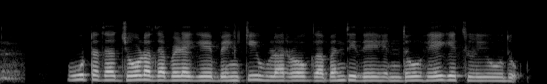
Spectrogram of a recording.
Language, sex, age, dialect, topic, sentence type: Kannada, female, 31-35, Central, agriculture, question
